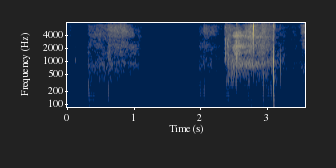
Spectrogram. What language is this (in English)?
Swahili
